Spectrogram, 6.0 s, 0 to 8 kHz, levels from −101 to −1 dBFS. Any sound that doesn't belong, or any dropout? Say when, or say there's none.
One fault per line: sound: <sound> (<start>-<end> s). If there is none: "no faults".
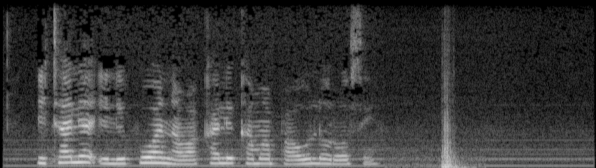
sound: thud (4.4-4.8 s)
